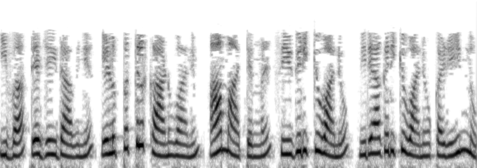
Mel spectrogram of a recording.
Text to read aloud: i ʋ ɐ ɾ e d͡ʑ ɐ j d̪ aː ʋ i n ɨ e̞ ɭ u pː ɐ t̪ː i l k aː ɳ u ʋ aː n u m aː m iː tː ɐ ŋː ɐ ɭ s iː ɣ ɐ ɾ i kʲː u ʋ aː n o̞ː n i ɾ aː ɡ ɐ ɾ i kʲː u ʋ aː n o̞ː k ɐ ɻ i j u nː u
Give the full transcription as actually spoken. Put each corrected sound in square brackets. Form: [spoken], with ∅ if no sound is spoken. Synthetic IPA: i ʋ ɐ ɾ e d͡ʑ ɐ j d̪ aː ʋ i n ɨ e̞ ɭ u pː ɐ t̪ː i l k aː ɳ u ʋ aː n u m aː m [aː] tː ɐ ŋː ɐ ɭ s iː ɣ ɐ ɾ i kʲː u ʋ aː n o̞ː n i ɾ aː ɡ ɐ ɾ i kʲː u ʋ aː n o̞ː k ɐ ɻ i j u nː u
